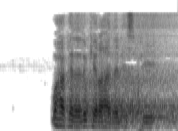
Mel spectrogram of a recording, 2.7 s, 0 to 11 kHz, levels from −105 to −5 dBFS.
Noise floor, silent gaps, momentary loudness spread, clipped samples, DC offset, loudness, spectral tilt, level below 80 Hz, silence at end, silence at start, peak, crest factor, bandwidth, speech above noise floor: -88 dBFS; none; 8 LU; under 0.1%; under 0.1%; -24 LUFS; -4.5 dB/octave; -62 dBFS; 0 s; 0.8 s; -8 dBFS; 18 dB; 8 kHz; 65 dB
